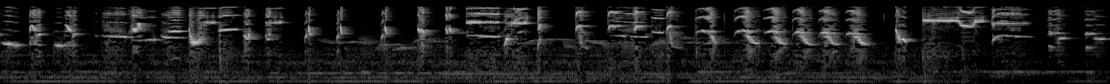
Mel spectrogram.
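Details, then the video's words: Captive lesser shortwing kept in a bird collection in Pekanbaru, singing a rapid, varied song of high thin whistles, trills and sharp chirps in dense bursts, with brief pauses between phrases and a faint low steady hum underneath. "Burung Lesser short wings"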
